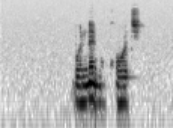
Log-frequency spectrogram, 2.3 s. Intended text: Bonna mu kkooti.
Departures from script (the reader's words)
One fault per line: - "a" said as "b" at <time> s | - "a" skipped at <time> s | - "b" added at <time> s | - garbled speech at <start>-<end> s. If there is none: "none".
none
